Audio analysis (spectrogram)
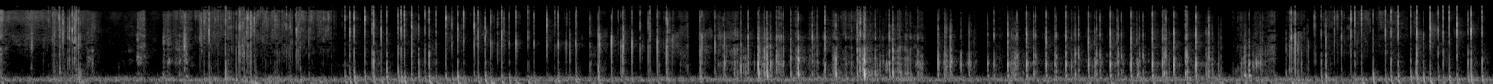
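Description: Long manicured nails scratch and squeeze a sealed, clear plastic bag full of soft fresh cheese tortellini. The result is a dense, continuous stream of bright crinkling and crackling, with rapid sharp scratchy ticks over a low rustle.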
